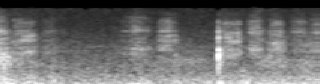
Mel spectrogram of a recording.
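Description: Chalk writing on a chalkboard: faint scratching strokes and a light tap as letters are written.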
